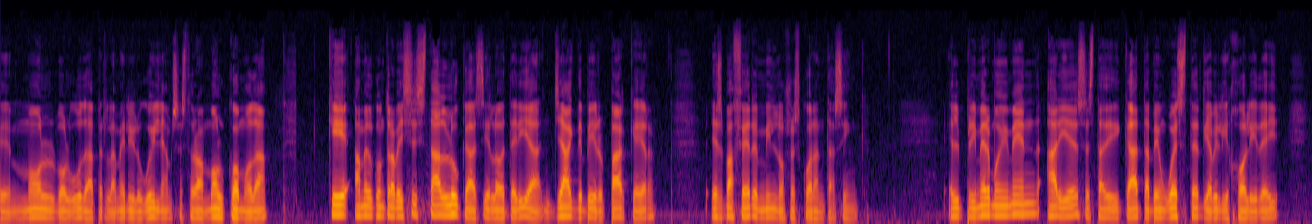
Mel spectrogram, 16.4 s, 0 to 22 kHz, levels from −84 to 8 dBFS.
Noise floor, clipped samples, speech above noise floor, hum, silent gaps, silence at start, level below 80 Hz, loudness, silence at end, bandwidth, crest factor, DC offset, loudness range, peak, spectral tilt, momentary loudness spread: -55 dBFS; under 0.1%; 34 dB; none; none; 0 s; -46 dBFS; -21 LUFS; 0.45 s; 15 kHz; 18 dB; under 0.1%; 5 LU; -4 dBFS; -6.5 dB/octave; 8 LU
